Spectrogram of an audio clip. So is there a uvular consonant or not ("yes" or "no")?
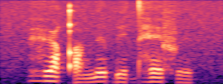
yes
